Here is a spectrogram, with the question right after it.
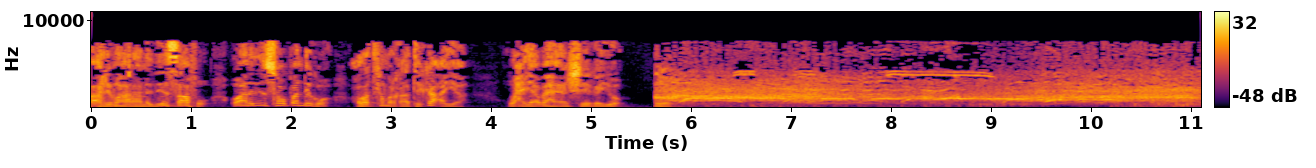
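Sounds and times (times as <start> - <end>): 
speech: 0.1 - 6.1
stadium crowd in Cadaado Galgaduud region shouting and screaming: 5.6 - 11.0.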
